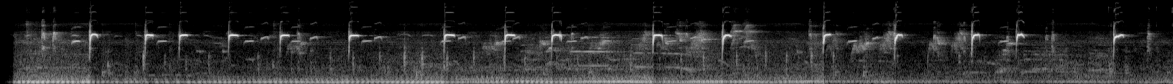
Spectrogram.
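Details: White-headed munia (emprit haji), heard calling busily: short, thin, high upslurred notes repeated at irregular intervals of about half a second to a second, over a steady low hum.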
